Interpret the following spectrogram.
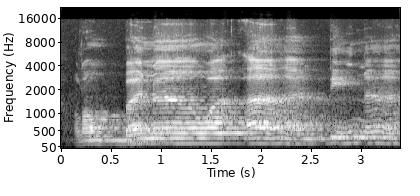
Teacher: a-nya mad badal, panjangnya hanya 2 harokat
